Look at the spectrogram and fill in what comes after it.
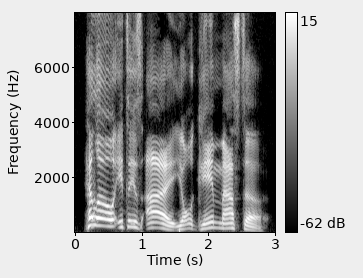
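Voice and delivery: put-on fake French accent. Opening quiz time on the show as the game master: fake french accent. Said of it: "I am a Frenchman, and I will be doing this accent the whole time".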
